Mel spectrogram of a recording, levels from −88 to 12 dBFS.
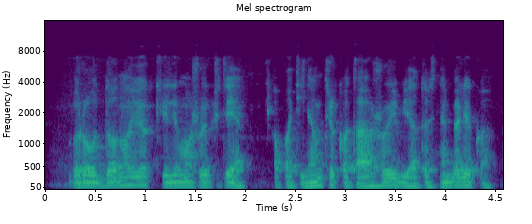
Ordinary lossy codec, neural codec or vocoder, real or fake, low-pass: Opus, 16 kbps; none; real; 7.2 kHz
